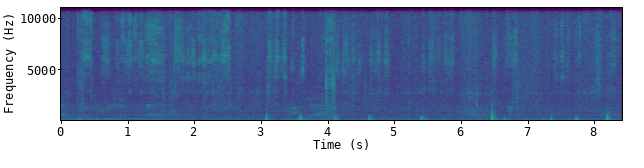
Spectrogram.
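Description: Marker pen drawing on a whiteboard. It starts as a faint scratch, then from about three seconds in comes a run of short, irregular taps as the tip strokes out zigzag lines.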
